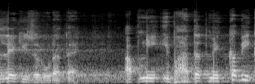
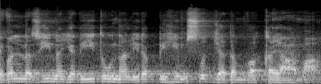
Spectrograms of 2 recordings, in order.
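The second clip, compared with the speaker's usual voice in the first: Quran recitation; 4 semitones lower, slower than usual. Acted.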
